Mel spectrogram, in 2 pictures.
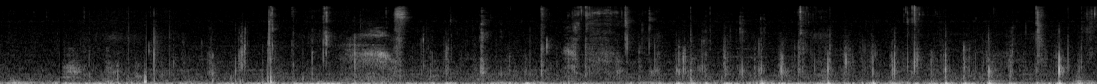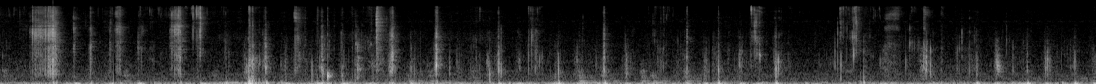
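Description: Close-miked ASMR chewing and biting as a person eats egg masala with puri, with many short, sharp wet mouth clicks and smacks.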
